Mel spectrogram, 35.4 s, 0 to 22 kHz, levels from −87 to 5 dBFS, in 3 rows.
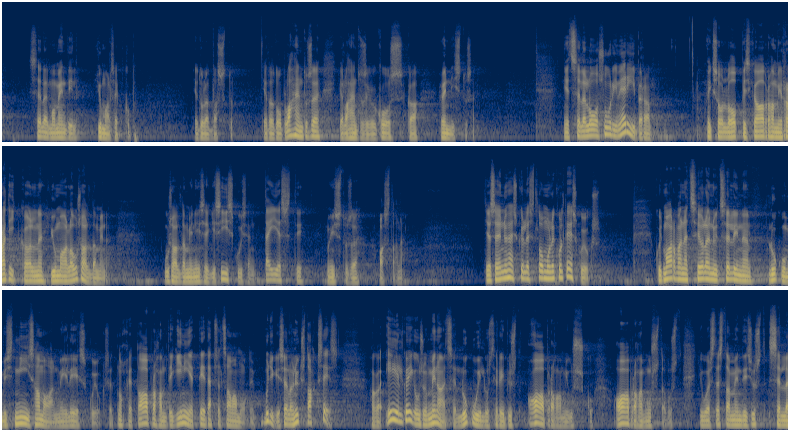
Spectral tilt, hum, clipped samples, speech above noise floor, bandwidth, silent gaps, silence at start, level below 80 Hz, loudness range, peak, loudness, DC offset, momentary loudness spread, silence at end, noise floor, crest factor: -7 dB/octave; none; under 0.1%; 42 dB; 12 kHz; none; 0.45 s; -54 dBFS; 7 LU; 0 dBFS; -23 LUFS; under 0.1%; 15 LU; 0 s; -65 dBFS; 24 dB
